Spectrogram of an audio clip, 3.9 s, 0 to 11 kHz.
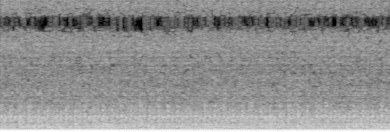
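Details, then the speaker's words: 1996-2001 Hyundai 1.8/2.0 after a throttle body mod and reassembly, first start: steady, even idle with a smooth low hum and no lifter tick or knocking; normal idle. "sounds good yes it does I would just let this uh bleed like I said if yours happens to tick or anything"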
